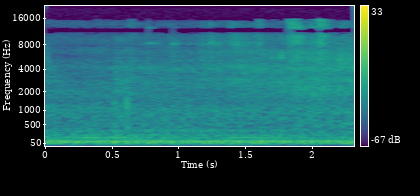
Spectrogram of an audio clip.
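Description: Steady low rumble with a faint steady hum: outdoor background noise, with no distinct event.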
